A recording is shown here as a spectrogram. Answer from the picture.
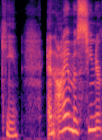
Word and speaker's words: Kuehn: my name is keane yes it's pronounced keen and i am a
